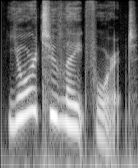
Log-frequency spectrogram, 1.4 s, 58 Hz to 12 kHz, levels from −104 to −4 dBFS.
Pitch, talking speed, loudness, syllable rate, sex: 250 Hz, 215 wpm, -14 LUFS, 4.8 syllables/s, female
